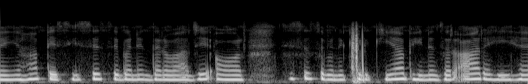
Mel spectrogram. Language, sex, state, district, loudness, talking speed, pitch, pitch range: Hindi, female, Jharkhand, Ranchi, -16 LUFS, 180 wpm, 225 Hz, 215-245 Hz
